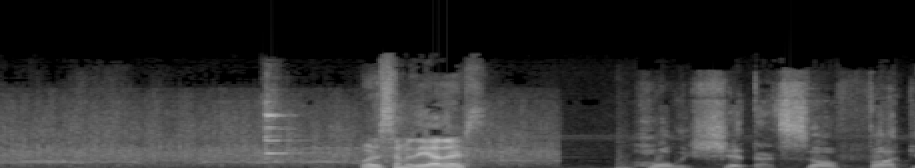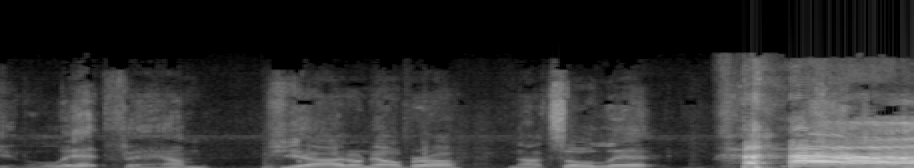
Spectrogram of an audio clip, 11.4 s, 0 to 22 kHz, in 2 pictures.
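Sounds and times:
crowd applauding: 0:00.0 - 0:03.6
speech: 0:02.3 - 0:03.1, 0:04.0 - 0:11.4
laughter: 0:10.2 - 0:11.4.

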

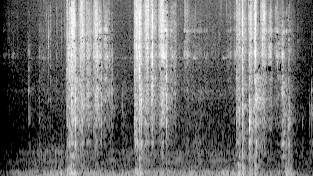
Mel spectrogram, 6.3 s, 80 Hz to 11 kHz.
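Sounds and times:
knife chopping onions and other vegetables: 0:01.3 - 0:03.6, 0:04.7 - 0:06.0.

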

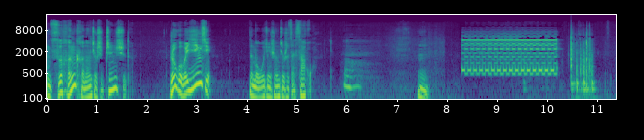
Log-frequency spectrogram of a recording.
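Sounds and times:
speech: 0:00.0 - 0:01.8, 0:02.4 - 0:03.4, 0:04.0 - 0:06.3, 0:07.4 - 0:08.4
telephone bell ringing: 0:08.3 - 0:10.3.

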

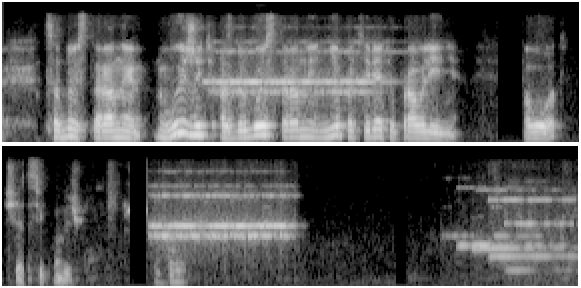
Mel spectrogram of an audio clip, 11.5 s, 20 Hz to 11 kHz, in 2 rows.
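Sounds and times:
speech: 0:00.4 - 0:04.6, 0:05.2 - 0:06.6
telephone ringing with an electronic tonal ringtone: 0:01.7 - 0:04.1, 0:07.2 - 0:08.8, 0:10.3 - 0:11.5.

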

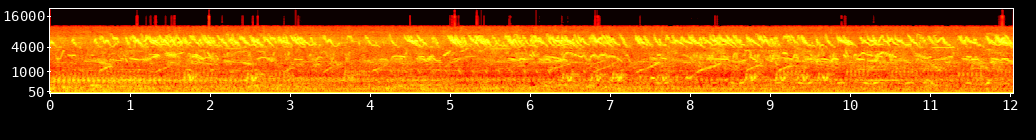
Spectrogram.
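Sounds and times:
white-eye singing: 0:00.0 - 0:12.0.

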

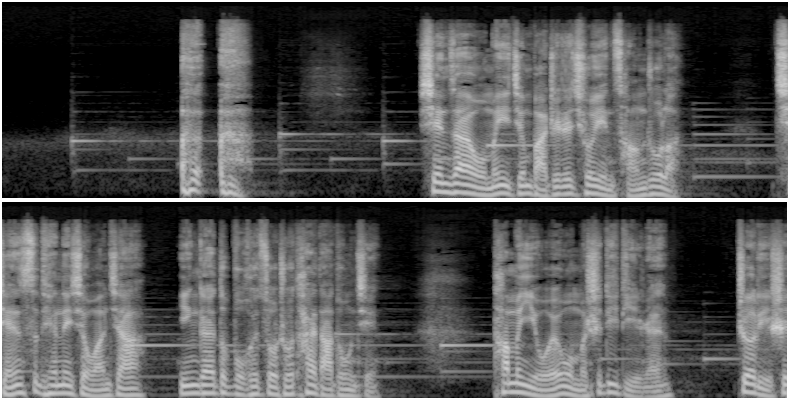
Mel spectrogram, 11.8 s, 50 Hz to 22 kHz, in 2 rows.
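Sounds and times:
speech: 0:01.4 - 0:01.9, 0:03.2 - 0:05.2, 0:05.8 - 0:08.8, 0:09.6 - 0:11.7
man coughing: 0:01.4 - 0:02.0.

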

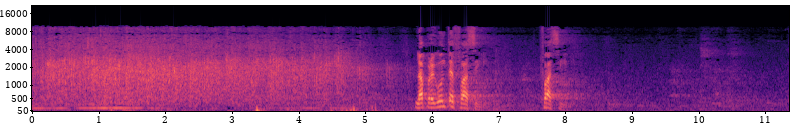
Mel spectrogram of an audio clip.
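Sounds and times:
low tonal hum: 0:00.0 - 0:05.3
live audience applause during a game show: 0:00.0 - 0:05.7
speech: 0:05.8 - 0:06.9, 0:07.6 - 0:08.2.

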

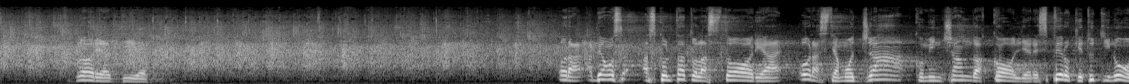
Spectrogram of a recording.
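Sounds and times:
church congregation applauding: 0:00.0 - 0:07.3
speech: 0:00.8 - 0:01.7, 0:05.6 - 0:11.2.

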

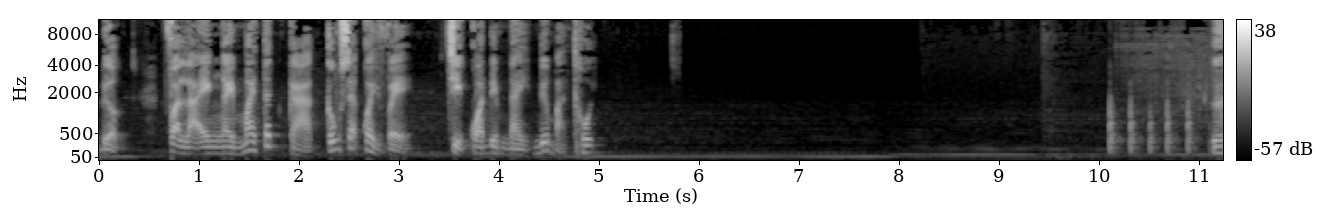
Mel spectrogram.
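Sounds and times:
speech: 0:00.0 - 0:05.0
sharp knocks on a room door: 0:10.1 - 0:11.1.

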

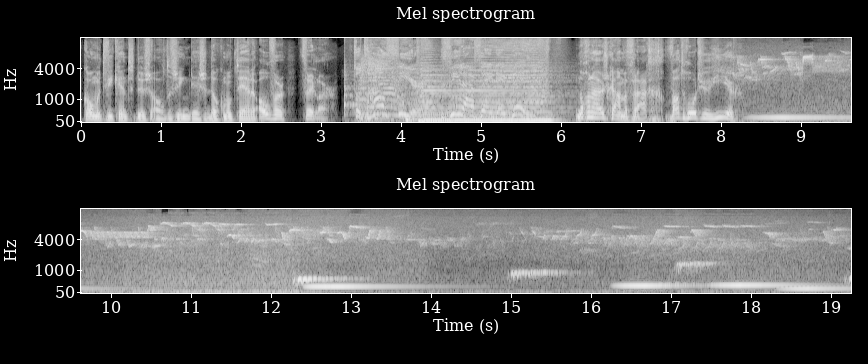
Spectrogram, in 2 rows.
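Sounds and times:
speech: 0:00.0 - 0:08.7, 0:12.4 - 0:13.0
birds calling and chirping in the Wadden Sea area: 0:07.9 - 0:19.2
woodpecker: 0:08.2 - 0:19.2.

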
